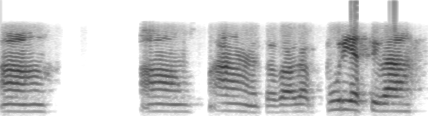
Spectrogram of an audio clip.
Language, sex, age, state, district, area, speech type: Sanskrit, female, 60+, Tamil Nadu, Chennai, urban, conversation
